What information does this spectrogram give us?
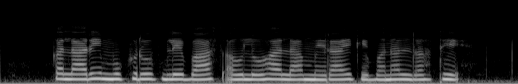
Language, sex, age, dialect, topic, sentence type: Chhattisgarhi, female, 18-24, Northern/Bhandar, agriculture, statement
